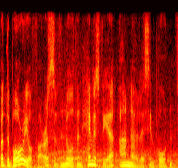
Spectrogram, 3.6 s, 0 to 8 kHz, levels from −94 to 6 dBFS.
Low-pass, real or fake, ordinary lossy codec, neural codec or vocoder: 7.2 kHz; real; AAC, 48 kbps; none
